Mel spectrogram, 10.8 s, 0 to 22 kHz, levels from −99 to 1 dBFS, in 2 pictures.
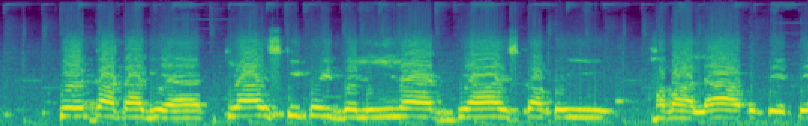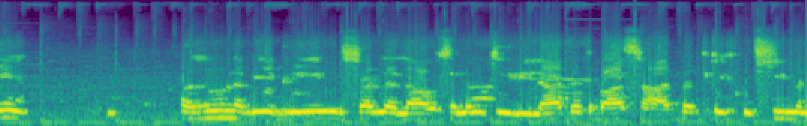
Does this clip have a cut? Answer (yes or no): no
